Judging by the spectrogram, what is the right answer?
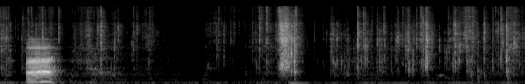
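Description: Foil Pokémon TCG booster pack wrapper crinkling as it is worked open by hand, with one loud tear near three seconds in. A brief wordless vocal sound comes about half a second in.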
